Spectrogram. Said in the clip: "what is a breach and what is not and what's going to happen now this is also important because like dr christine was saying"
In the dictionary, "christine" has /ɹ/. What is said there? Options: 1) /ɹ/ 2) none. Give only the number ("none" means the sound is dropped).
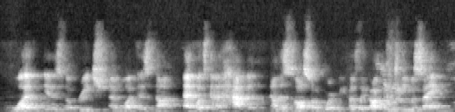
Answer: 2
